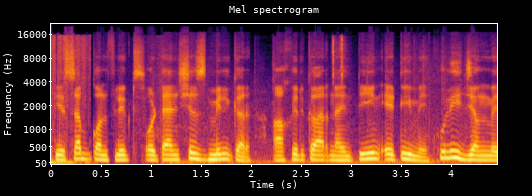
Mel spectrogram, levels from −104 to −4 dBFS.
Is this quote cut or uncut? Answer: uncut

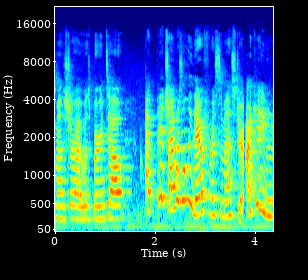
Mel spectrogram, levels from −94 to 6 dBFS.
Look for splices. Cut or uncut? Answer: uncut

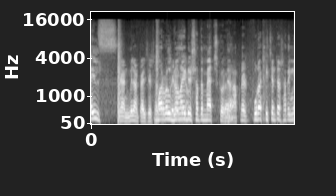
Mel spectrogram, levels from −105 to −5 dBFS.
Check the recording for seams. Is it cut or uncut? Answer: uncut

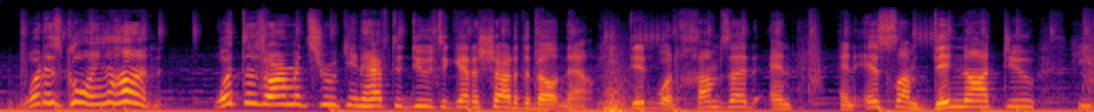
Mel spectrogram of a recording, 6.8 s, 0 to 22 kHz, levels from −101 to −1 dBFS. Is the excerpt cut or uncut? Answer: cut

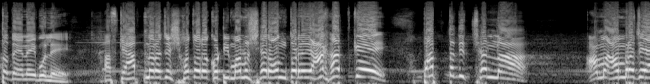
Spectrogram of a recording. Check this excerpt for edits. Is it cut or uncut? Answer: uncut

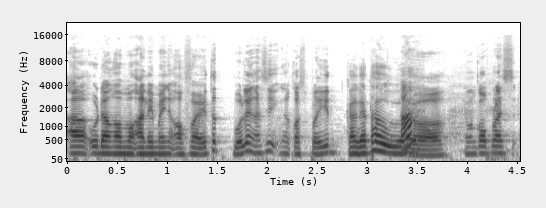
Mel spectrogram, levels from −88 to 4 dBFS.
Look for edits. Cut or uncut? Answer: cut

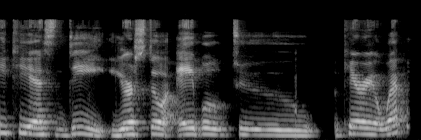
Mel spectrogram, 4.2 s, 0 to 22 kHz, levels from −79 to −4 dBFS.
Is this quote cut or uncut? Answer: uncut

